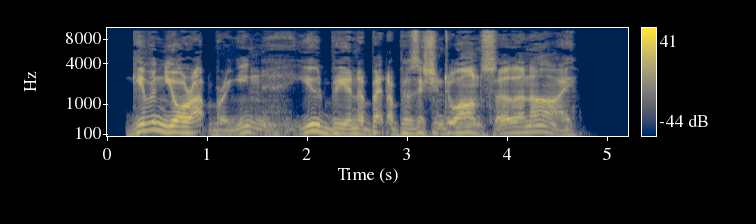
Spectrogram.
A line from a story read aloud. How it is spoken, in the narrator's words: Dryly, James said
